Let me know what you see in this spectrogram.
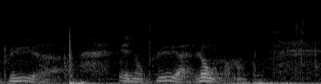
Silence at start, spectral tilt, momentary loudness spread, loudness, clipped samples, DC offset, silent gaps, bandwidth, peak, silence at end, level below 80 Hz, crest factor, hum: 0 s; -7.5 dB/octave; 12 LU; -41 LUFS; under 0.1%; under 0.1%; none; 12.5 kHz; -20 dBFS; 0 s; -46 dBFS; 18 dB; none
